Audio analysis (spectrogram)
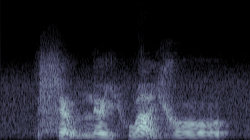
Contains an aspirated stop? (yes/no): no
